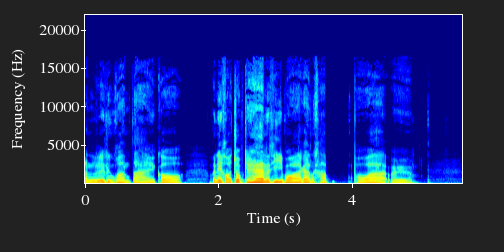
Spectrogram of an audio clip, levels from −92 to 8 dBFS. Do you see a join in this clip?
no; 0 cuts

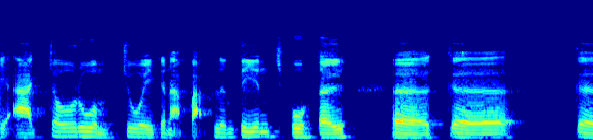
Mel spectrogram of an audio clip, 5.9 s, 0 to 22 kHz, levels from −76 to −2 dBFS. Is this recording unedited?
no; 1 cut; at 4.4 s

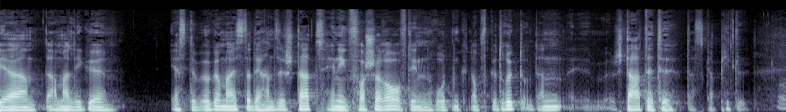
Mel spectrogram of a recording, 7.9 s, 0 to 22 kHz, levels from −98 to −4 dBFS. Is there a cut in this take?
no; 0 cuts

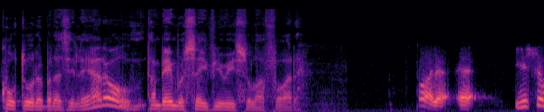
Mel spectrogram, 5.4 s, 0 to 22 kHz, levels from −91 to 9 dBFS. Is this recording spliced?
no; 0 cuts

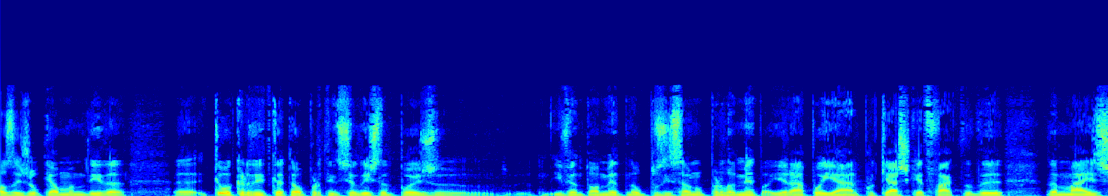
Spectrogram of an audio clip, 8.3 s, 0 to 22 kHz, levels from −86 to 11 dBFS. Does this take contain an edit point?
yes; 1 cut; at 5.7 s

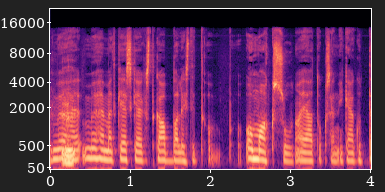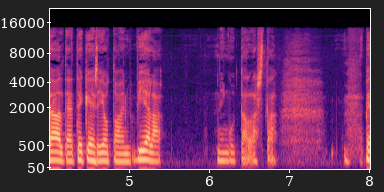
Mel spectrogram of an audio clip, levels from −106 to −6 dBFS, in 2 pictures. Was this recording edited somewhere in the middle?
yes; 3 cuts; at 3.1 s, 4.6 s, 5.0 s

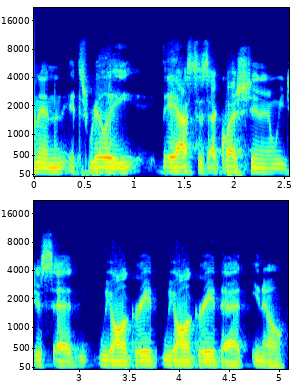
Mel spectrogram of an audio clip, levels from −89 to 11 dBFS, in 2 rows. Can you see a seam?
yes; 2 cuts; at 1.2 s, 3.8 s

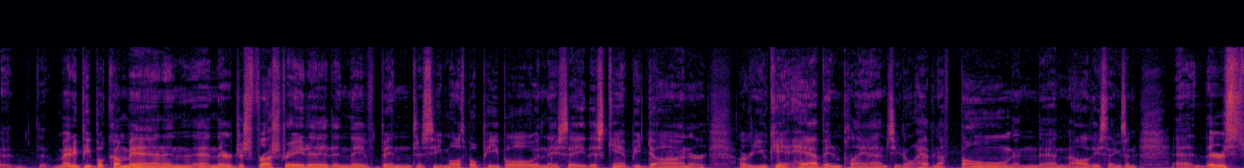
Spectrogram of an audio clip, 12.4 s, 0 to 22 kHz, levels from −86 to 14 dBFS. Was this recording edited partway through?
no; 0 cuts

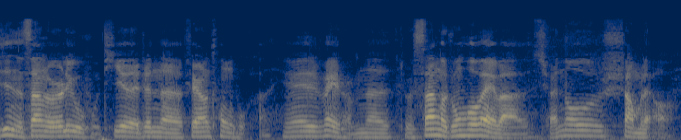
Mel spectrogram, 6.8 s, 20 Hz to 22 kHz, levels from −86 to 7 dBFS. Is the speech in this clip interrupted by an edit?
no; 0 cuts

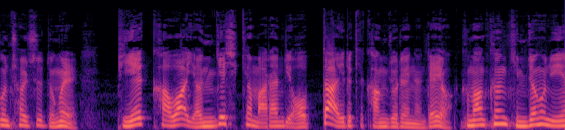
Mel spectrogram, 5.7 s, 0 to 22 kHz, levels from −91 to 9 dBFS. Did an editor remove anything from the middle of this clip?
yes; 2 cuts; at 2.9 s, 4.6 s

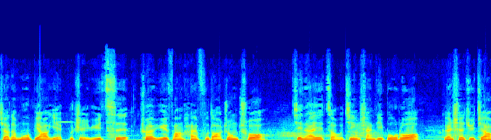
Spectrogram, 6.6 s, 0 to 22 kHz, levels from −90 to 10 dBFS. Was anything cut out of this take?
yes; 1 cut; at 1.8 s

